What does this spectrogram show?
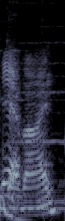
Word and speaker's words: Devon: And we are gonna do a little interview with Devon. And so, Devon. It's pronounced Devon. Is Devon? Okay. Yeah, sorry. Devon. D-E-V-O-N, Devon. It's how you pronounce it.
